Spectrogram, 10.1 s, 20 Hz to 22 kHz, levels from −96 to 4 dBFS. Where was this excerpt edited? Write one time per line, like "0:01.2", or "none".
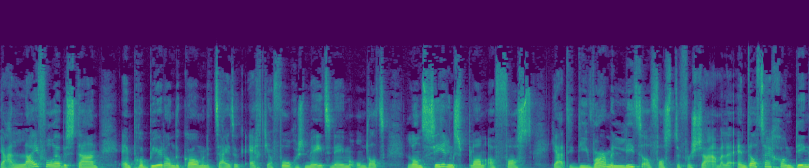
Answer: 0:07.0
